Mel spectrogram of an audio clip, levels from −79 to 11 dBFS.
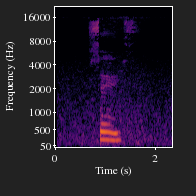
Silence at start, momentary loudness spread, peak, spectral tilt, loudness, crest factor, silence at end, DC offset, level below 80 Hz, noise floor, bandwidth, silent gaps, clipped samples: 0.65 s; 20 LU; -12 dBFS; -5.5 dB/octave; -26 LUFS; 18 dB; 0.65 s; under 0.1%; -68 dBFS; -53 dBFS; 17 kHz; none; under 0.1%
